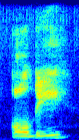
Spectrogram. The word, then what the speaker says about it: Aldi: But yeah, it's Aldi. So, anywho, I do digress. I I don't know where you would buy this. I kind of feel like maybe Aldi's got a contract with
